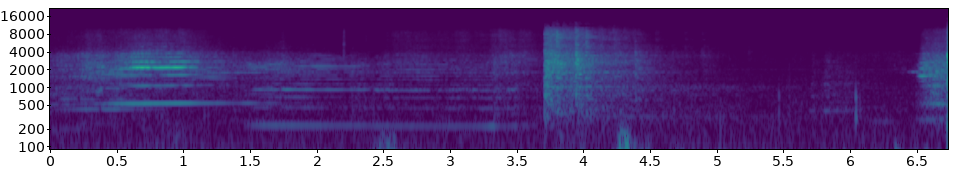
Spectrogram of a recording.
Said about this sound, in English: There's the gate. Right, it's going to squeak.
